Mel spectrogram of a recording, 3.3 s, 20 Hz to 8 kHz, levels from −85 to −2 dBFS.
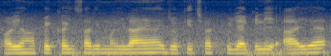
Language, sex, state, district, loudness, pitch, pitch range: Hindi, male, Bihar, Katihar, -16 LUFS, 145 Hz, 140-150 Hz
